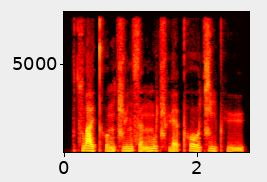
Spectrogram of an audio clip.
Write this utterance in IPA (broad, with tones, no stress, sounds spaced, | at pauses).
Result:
t͡s w a˥˨ ɪ̯ t̪ʰ ʊ˨˦ ŋ t͡ɕ y˨˦ n s ə̰˨˩ n m u˥˨ t͡ɕʰ ɥ ɛ̰˨˩ pʰ o˥˨ ʊ̯ t͡ɕ i˥˨ pʰ y̰˨˩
